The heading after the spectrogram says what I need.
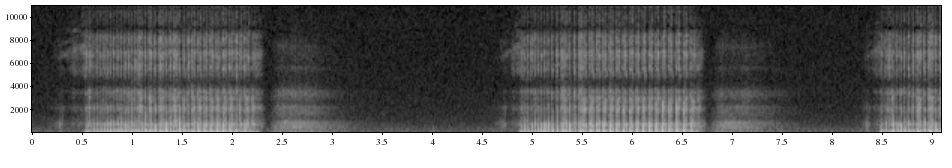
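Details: Loud rattling snores on each breath in, followed by a softer breath out, about every four seconds (about 15 breaths a minute); snoring.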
